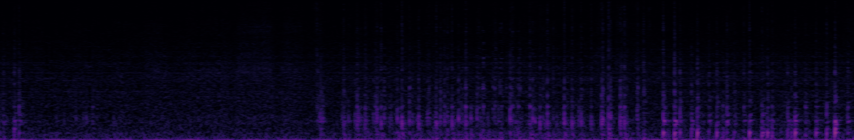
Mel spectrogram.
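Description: Fingernails tap quickly and unevenly across the lid of a gold-embossed metal Yu-Gi-Oh collector tin, a hollow rectangular box held at its sides. The taps are short, dry clicks with little ring over a steady low hum, growing slightly louder and denser after the first few seconds.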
